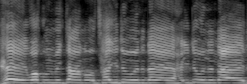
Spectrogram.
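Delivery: high, loud bubbly greeting; cheery drive-thru guy. Retold or imitated. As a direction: greet every car like the happiest worker alive. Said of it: "and be like".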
